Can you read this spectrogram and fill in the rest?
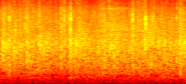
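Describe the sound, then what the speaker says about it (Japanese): Warm audience applause at a hometown solo recital during a music festival: continuous, fairly close clapping that fills the whole short stretch without speech. "たくさんの拍手とアンコールをいただきましたので"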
